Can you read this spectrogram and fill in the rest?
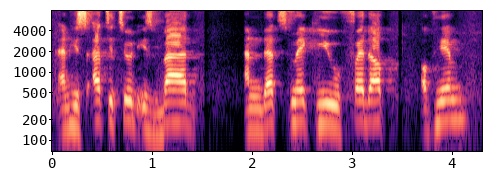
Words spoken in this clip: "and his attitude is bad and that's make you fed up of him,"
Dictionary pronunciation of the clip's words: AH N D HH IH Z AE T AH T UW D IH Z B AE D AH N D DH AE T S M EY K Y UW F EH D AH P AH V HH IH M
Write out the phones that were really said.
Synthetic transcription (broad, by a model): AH N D HH IH Z AE T AH T UW D IH Z B AE D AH N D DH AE T S M EY K Y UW F EH D AH P AH V HH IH M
